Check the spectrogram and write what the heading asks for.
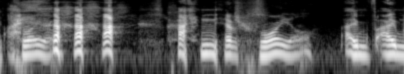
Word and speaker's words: Troyal: Oh, dude, he was born Troyal Garth Brooks.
